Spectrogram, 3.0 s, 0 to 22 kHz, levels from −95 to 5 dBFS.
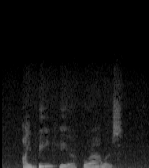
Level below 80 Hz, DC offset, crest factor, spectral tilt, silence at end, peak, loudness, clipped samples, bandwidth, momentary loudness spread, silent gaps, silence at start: -78 dBFS; under 0.1%; 18 dB; -6 dB/octave; 0.55 s; -26 dBFS; -42 LUFS; under 0.1%; 13.5 kHz; 11 LU; none; 0.45 s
